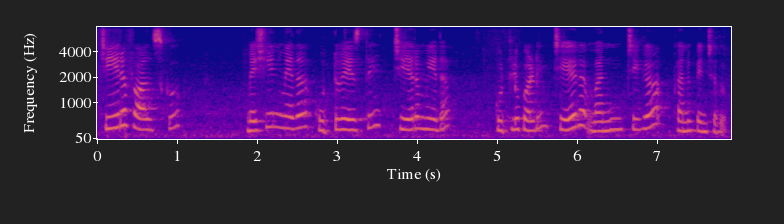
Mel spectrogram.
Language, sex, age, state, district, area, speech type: Telugu, female, 18-30, Andhra Pradesh, Vizianagaram, rural, spontaneous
